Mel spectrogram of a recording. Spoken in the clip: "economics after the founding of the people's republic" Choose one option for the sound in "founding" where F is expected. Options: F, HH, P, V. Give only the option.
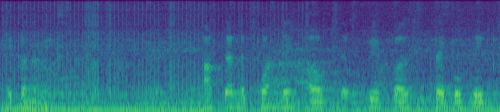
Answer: P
